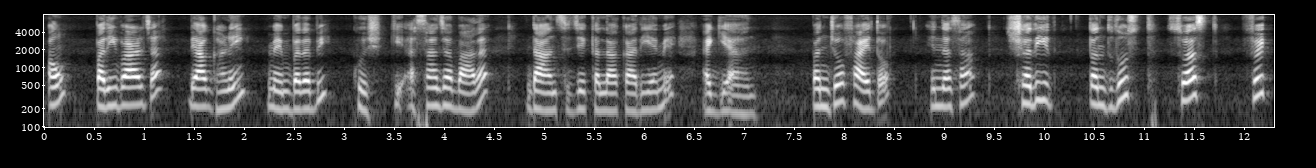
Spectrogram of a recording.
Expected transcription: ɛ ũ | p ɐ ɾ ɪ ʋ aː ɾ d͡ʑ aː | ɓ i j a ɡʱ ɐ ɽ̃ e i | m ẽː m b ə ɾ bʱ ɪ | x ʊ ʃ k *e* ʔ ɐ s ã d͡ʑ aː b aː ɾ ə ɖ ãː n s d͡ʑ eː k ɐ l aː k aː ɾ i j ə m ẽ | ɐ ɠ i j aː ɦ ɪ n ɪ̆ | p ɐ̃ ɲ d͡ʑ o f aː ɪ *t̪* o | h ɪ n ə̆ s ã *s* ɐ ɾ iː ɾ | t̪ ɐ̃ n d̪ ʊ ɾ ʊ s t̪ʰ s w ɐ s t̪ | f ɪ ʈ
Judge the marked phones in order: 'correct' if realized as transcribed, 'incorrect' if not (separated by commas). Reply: incorrect, incorrect, incorrect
